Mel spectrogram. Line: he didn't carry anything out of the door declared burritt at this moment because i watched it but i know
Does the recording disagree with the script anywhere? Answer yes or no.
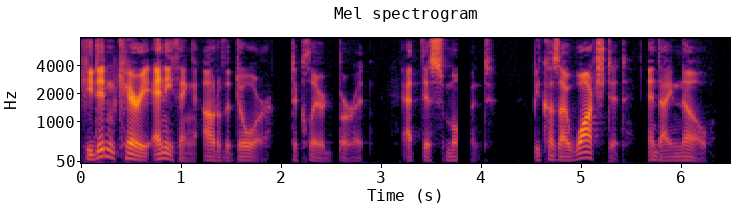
yes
